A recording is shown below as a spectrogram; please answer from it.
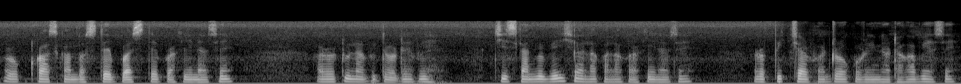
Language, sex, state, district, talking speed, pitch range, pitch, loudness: Nagamese, male, Nagaland, Dimapur, 180 wpm, 110-125 Hz, 120 Hz, -21 LUFS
